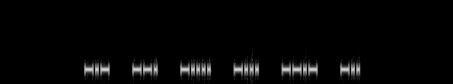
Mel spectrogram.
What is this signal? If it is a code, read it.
Morse code, heard as a keyed tone, about 46 wpm, spaced as for 26 wpm, 690 Hz. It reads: KG6BQD
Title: USA Call Signs - 6 Characters - 3x Character Spacing - 45wpm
